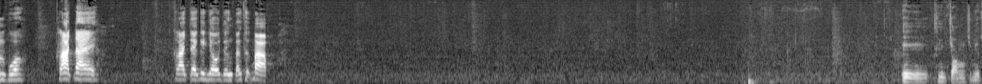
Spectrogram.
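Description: An elderly woman speaks haltingly into a microphone.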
